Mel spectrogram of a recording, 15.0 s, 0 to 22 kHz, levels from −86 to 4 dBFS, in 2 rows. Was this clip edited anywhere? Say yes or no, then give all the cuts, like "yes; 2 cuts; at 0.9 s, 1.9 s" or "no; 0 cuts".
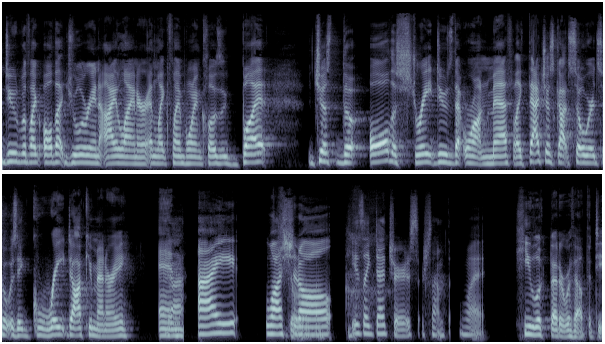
yes; 3 cuts; at 9.8 s, 11.8 s, 13.1 s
